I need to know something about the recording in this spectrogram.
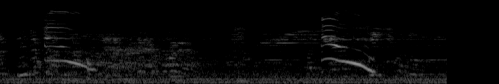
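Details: Small rescued kitten, newly arrived at home and perhaps hungry, giving two thin high meows that slide downward, spaced about three seconds apart, over faint background noise.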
